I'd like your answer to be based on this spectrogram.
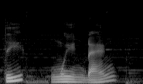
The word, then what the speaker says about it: Tiết Nguyên Đán: Cho nên đọc đúng theo cái phiên âm phải là tiết nguyên đán.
